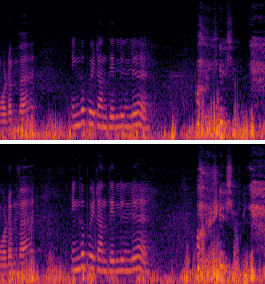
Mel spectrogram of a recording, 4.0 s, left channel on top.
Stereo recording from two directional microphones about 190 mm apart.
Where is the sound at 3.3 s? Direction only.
20° right (ahead or behind).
